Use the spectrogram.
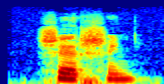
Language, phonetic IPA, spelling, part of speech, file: Russian, [ˈʂɛrʂɨnʲ], шершень, noun, Ru-шершень.ogg
- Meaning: hornet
